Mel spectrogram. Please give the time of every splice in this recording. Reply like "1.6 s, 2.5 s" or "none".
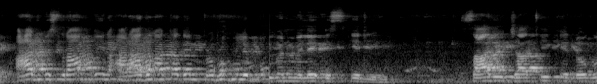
2.7 s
